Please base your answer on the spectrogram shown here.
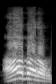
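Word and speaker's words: אבא: 아버지를 부를 때 아람으로 아바라고 불렀습니다. 아바. 아바.이 이 아바를 헬라어로 번역하면서 파테르라고 했는데요.이 아바라는 말은 아버지에 대한 굉장히 친밀한 호칭입니다. 한국은 아빠와 발음이 비슷하죠.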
